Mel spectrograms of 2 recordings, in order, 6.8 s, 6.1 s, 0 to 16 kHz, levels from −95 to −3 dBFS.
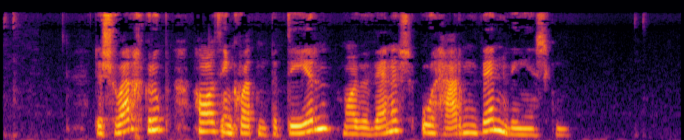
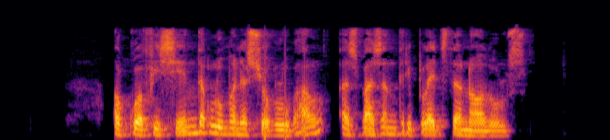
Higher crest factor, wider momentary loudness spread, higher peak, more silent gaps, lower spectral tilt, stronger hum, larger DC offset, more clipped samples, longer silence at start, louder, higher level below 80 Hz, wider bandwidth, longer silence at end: about the same, 16 dB vs 18 dB; first, 13 LU vs 6 LU; about the same, 0 dBFS vs -2 dBFS; second, none vs 3.33-3.39 s; about the same, -4 dB/octave vs -5 dB/octave; neither; neither; neither; second, 0.95 s vs 1.15 s; first, -16 LUFS vs -19 LUFS; about the same, -56 dBFS vs -52 dBFS; first, 11.5 kHz vs 7.8 kHz; first, 1.15 s vs 0.85 s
